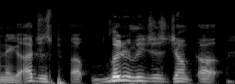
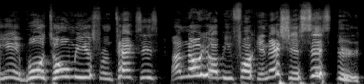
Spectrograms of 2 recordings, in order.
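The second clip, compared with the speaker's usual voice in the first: high, loud jeering; shouting insults over the fence; mock taunting shout; 12 semitones higher, 9 dB louder than usual. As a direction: taunt them at full volume. Neighbor taunting the family.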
